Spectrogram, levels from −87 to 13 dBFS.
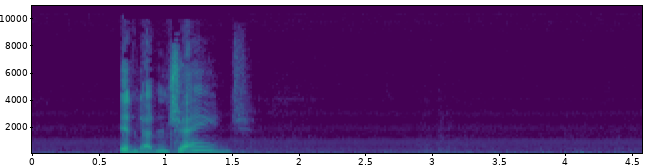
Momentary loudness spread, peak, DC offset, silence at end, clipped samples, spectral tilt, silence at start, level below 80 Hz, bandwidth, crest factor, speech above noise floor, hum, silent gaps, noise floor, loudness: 19 LU; -14 dBFS; under 0.1%; 2.95 s; under 0.1%; -3 dB/octave; 0.65 s; -72 dBFS; 11 kHz; 28 dB; 32 dB; none; none; -66 dBFS; -34 LUFS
